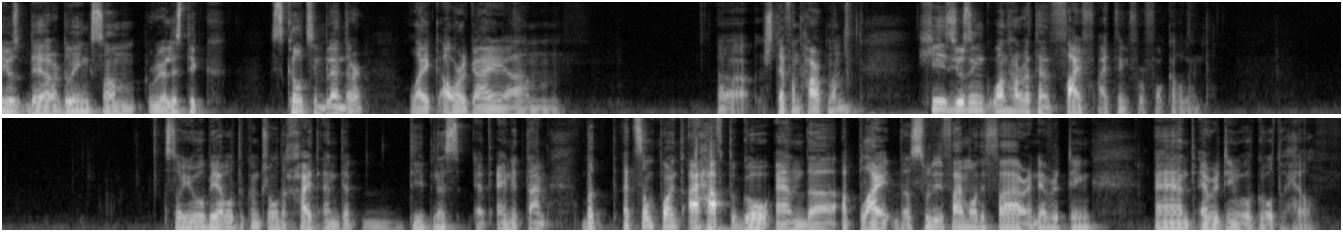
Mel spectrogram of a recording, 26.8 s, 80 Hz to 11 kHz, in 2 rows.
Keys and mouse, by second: 21.7 alt+q, 22.3 g, 24.8-26.7 alt+drag.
